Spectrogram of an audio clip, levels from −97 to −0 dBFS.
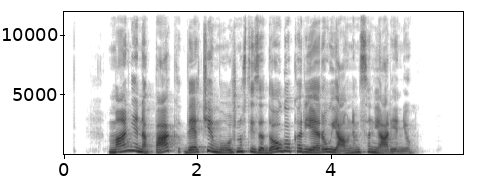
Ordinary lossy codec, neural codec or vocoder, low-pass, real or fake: none; none; none; real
